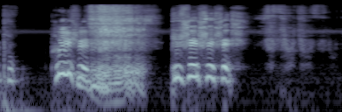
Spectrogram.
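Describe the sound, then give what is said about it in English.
A person mimics a horse's whinny, imitating the noise made by the character Sir Dan, with a wavering, quavering voiced cry, then a quick run of choppy staccato pulses, trailing off into a fainter breathy sound, fairly loud. “that's a reindeer noise, and he does that.”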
